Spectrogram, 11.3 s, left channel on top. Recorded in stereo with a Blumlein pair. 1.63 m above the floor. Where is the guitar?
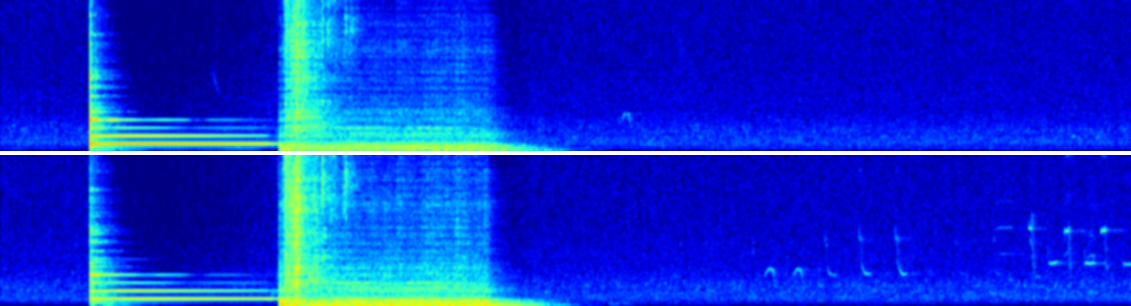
35° left, 1.0 m.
